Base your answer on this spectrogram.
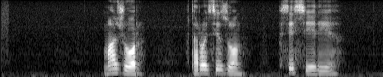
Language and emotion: Russian, neutral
